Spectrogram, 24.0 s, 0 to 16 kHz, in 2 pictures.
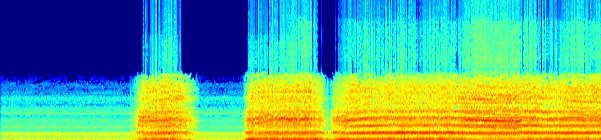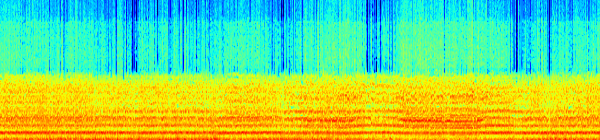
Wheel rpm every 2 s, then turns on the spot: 0, 60, 60, 160, 230, 220, 210, 230, 220, 220, 220, 220.
none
